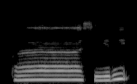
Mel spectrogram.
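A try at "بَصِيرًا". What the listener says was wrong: Kenapa jadi basiri? panjang pendek ya ujungnya ya.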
